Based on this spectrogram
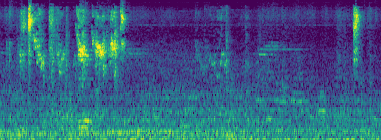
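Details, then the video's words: Budgerigars in a small new cage, said to be happy in their new home, give bright high chirps in a quick cluster early on, then quiet, then one more sharp chirp near the end. "Budgies birds are very happy in their new home"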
